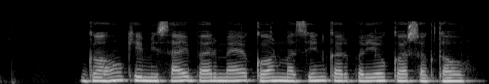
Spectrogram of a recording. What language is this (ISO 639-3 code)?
hne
